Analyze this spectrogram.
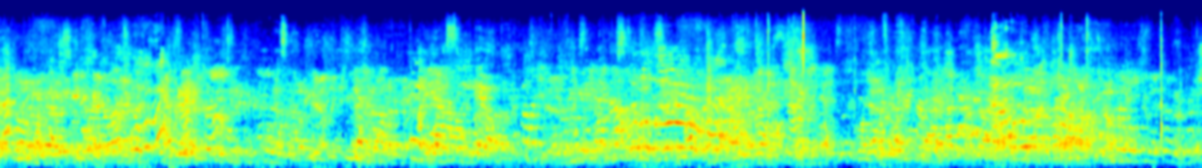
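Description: A crowd of men and women chat and greet one another in a room that echoes a little.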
